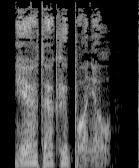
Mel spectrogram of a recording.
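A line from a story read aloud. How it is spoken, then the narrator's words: Hoarse whisper. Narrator (Russian): хрипло прошептал Феликс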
